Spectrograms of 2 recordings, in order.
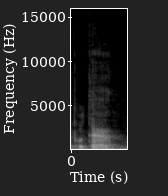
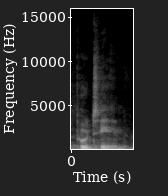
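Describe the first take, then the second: First: It is said the Quebec French way. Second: It is said the English Canadian way.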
